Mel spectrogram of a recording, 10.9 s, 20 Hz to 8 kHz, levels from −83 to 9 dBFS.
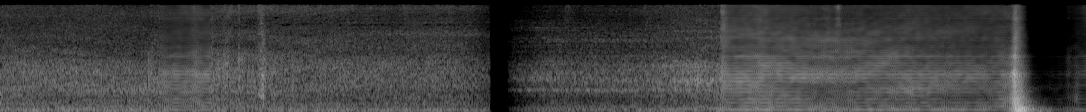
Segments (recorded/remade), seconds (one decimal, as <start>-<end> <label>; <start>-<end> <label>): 0.0-1.6 recorded; 1.6-2.1 remade; 2.1-7.2 recorded; 7.2-10.9 remade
